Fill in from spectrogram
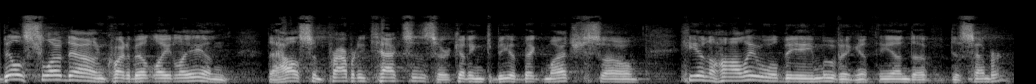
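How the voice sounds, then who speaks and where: A man narrating a radio play in a conversational storytelling style. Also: medium pitch. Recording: reverberant hall. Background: music.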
